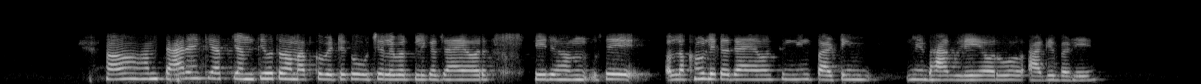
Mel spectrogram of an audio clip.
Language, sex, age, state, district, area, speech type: Hindi, female, 18-30, Uttar Pradesh, Varanasi, urban, conversation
